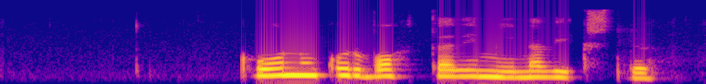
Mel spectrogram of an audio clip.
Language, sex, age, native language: Icelandic, female, 50-59, Icelandic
